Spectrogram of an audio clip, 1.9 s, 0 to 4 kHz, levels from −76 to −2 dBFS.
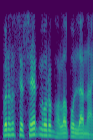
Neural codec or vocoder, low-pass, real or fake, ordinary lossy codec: codec, 16 kHz in and 24 kHz out, 0.6 kbps, FocalCodec, streaming, 2048 codes; 3.6 kHz; fake; none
